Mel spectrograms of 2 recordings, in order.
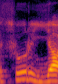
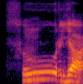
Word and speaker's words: সূর্য: হ্যাঁ, অকারান্তর মতো করে সুরিয়া, হুম, সুরিয়া। এখানে দন্তস্বয়ে কিন্তু দীর্ঘ উকার রয়েছে। তো এখানে এইটা হুম, স্বরটা দীর্ঘ হবে, ঠিক আছে।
